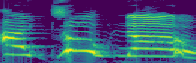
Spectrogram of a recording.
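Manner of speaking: loud voice cracking on the words. Arguing over drawing a flag, the speaker answers with a voice cracking. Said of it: "my voice is cracking".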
